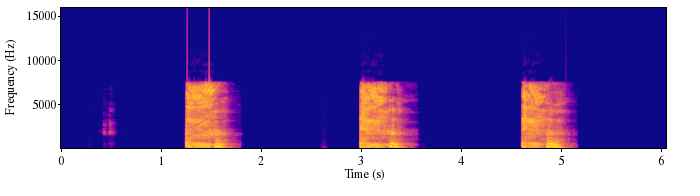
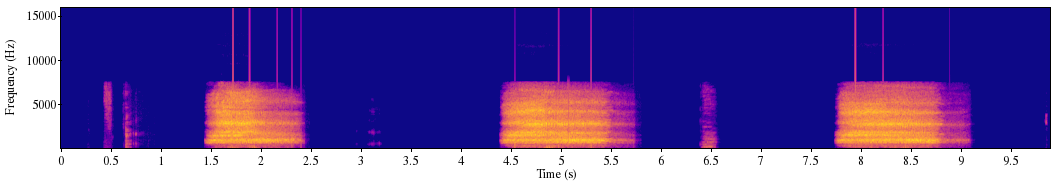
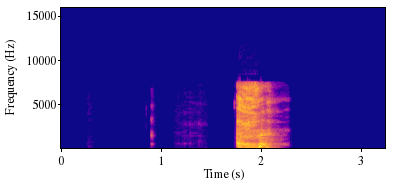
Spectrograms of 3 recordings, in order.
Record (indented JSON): {
  "three_cough_length": "6.1 s",
  "three_cough_amplitude": 32767,
  "three_cough_signal_mean_std_ratio": 0.37,
  "exhalation_length": "9.9 s",
  "exhalation_amplitude": 29124,
  "exhalation_signal_mean_std_ratio": 0.46,
  "cough_length": "3.2 s",
  "cough_amplitude": 30115,
  "cough_signal_mean_std_ratio": 0.26,
  "survey_phase": "beta (2021-08-13 to 2022-03-07)",
  "age": "65+",
  "gender": "Female",
  "wearing_mask": "No",
  "symptom_runny_or_blocked_nose": true,
  "symptom_sore_throat": true,
  "smoker_status": "Never smoked",
  "respiratory_condition_asthma": false,
  "respiratory_condition_other": false,
  "recruitment_source": "Test and Trace",
  "submission_delay": "2 days",
  "covid_test_result": "Positive",
  "covid_test_method": "RT-qPCR",
  "covid_ct_value": 23.4,
  "covid_ct_gene": "ORF1ab gene"
}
